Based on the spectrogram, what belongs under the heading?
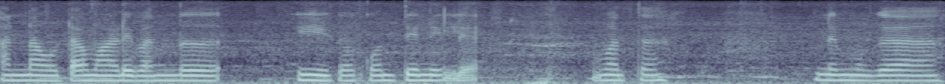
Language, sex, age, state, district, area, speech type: Kannada, female, 30-45, Karnataka, Dharwad, rural, spontaneous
